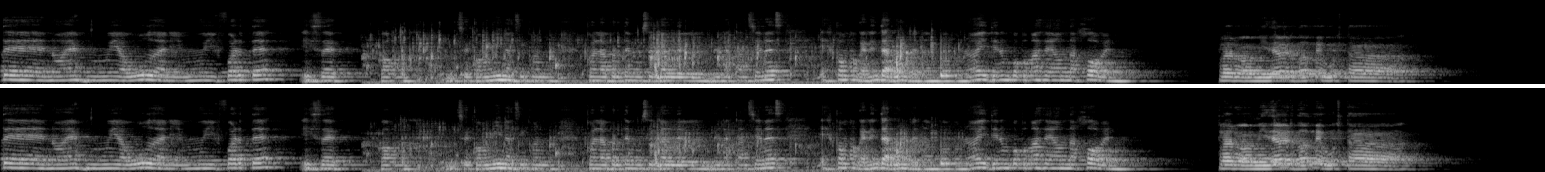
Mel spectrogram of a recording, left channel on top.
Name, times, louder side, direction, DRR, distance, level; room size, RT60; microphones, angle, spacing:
voice 1, 0.0-3.5 3.8-11.3, equal, 5° right, 2.1 m, -23 dB
sound 1, 3.6-9.7, left 3 dB, 65° left, 3.0 m, -30 dB
voice 2, 12.2-14.1, right 2 dB, 65° right, 6.4 m, -21 dB
26.0 x 24.5 x 9.1 m
head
